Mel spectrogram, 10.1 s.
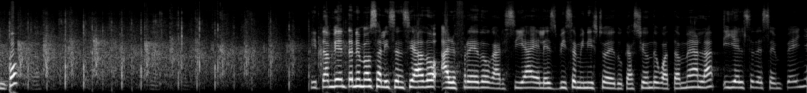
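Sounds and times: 
audience applause: 0:00.0 - 0:04.5
speech: 0:00.1 - 0:00.4, 0:03.9 - 0:10.0.

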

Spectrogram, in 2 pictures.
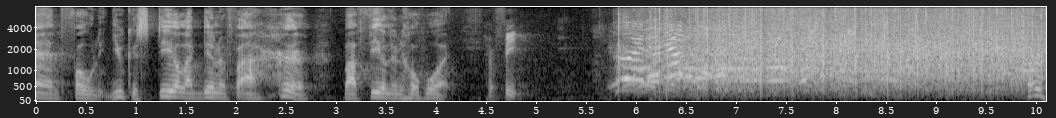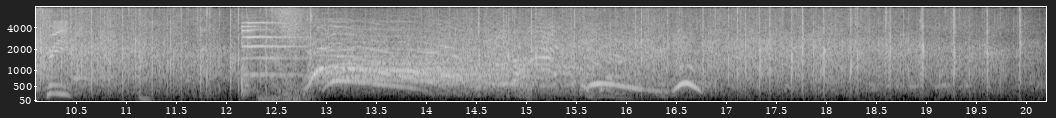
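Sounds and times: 
speech: 0:00.2 - 0:04.9, 0:09.9 - 0:10.6
audience clapping: 0:05.8 - 0:20.1.

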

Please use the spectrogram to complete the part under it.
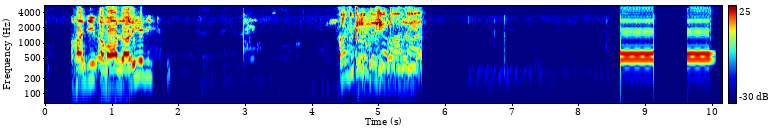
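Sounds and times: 
faint low telephone line hiss: 0:00.0 - 0:08.6
speech: 0:00.4 - 0:02.0, 0:04.4 - 0:05.7
telephone busy tone after a dropped call: 0:08.6 - 0:10.1.

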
